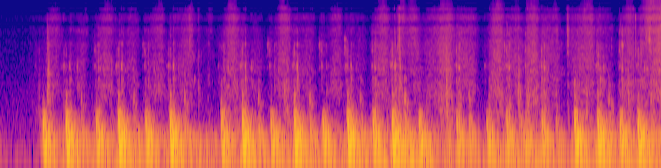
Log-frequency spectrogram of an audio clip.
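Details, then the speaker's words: Steering rack knock on a VAZ (Lada) with stiff steering: dull, low clunks about twice a second as a helper turns the wheel left and right; knock most likely in the steering rack, also felt rocking the right tie rod. "Напарник у меня крутит руль и вот мы слышим вот такой стук вероятнее всего что стук в рейке"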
